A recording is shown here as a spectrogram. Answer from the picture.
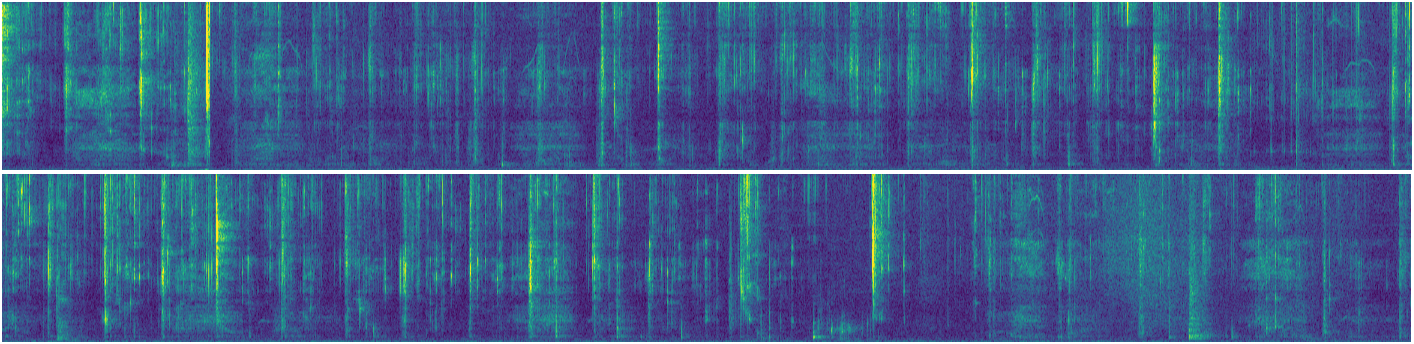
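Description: Close-miked chewing of soft jeungpyeon, Korean fermented rice cake, with many short sharp mouth clicks throughout.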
